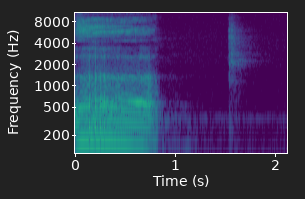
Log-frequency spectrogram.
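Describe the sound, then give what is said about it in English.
A person lets out a single low vocal groan, as in wordless prayer. It holds steady for under a second, then falls away, followed by a faint, short breathy sound. “even when I don't have the words, if I just groan the Spirit intercedes for me, if that's all I've got is a,”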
